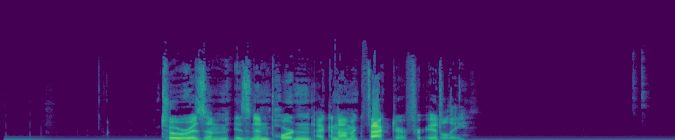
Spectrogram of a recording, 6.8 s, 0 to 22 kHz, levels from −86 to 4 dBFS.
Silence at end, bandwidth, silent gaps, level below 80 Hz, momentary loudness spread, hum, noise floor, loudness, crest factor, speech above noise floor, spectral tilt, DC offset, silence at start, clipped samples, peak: 2.1 s; 14.5 kHz; none; -56 dBFS; 14 LU; 60 Hz at -55 dBFS; -59 dBFS; -23 LUFS; 28 dB; 35 dB; -3.5 dB/octave; under 0.1%; 0.1 s; under 0.1%; 0 dBFS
